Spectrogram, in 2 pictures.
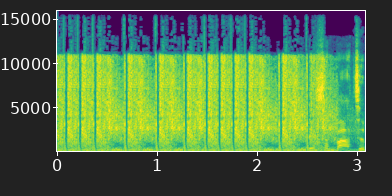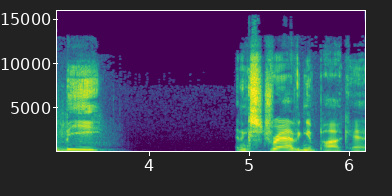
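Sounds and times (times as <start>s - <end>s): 
automatic gunfire sound effects: 0.0s - 3.6s
speech: 2.7s - 3.6s, 4.8s - 6.1s.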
